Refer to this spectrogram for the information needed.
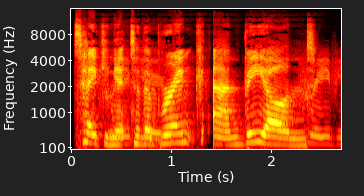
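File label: UK female, DJ Vocal; beanstalk-audio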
